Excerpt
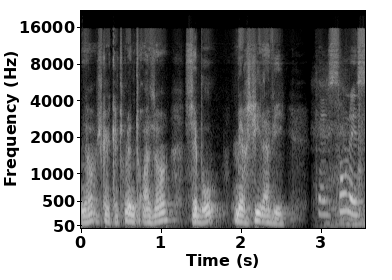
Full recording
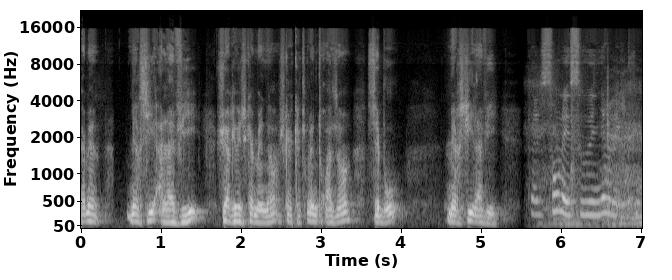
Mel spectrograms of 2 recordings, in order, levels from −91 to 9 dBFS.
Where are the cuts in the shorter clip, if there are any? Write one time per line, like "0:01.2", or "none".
0:01.8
